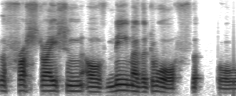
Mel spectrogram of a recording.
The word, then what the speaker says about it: Mime: like the frustration of Nema the dwarf or which looks like the way it's spelled as mine m i my m e um in uh in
